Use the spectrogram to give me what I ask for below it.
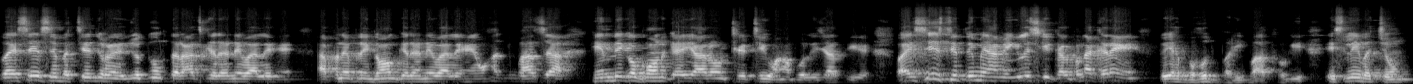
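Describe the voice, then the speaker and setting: A man from Bihar teaching a spoken English lesson to students, often calling them children and repeating drill phrases slowly. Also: medium pitch, lively intonation, bright, forceful tone, echoey room. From Bihar, India.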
